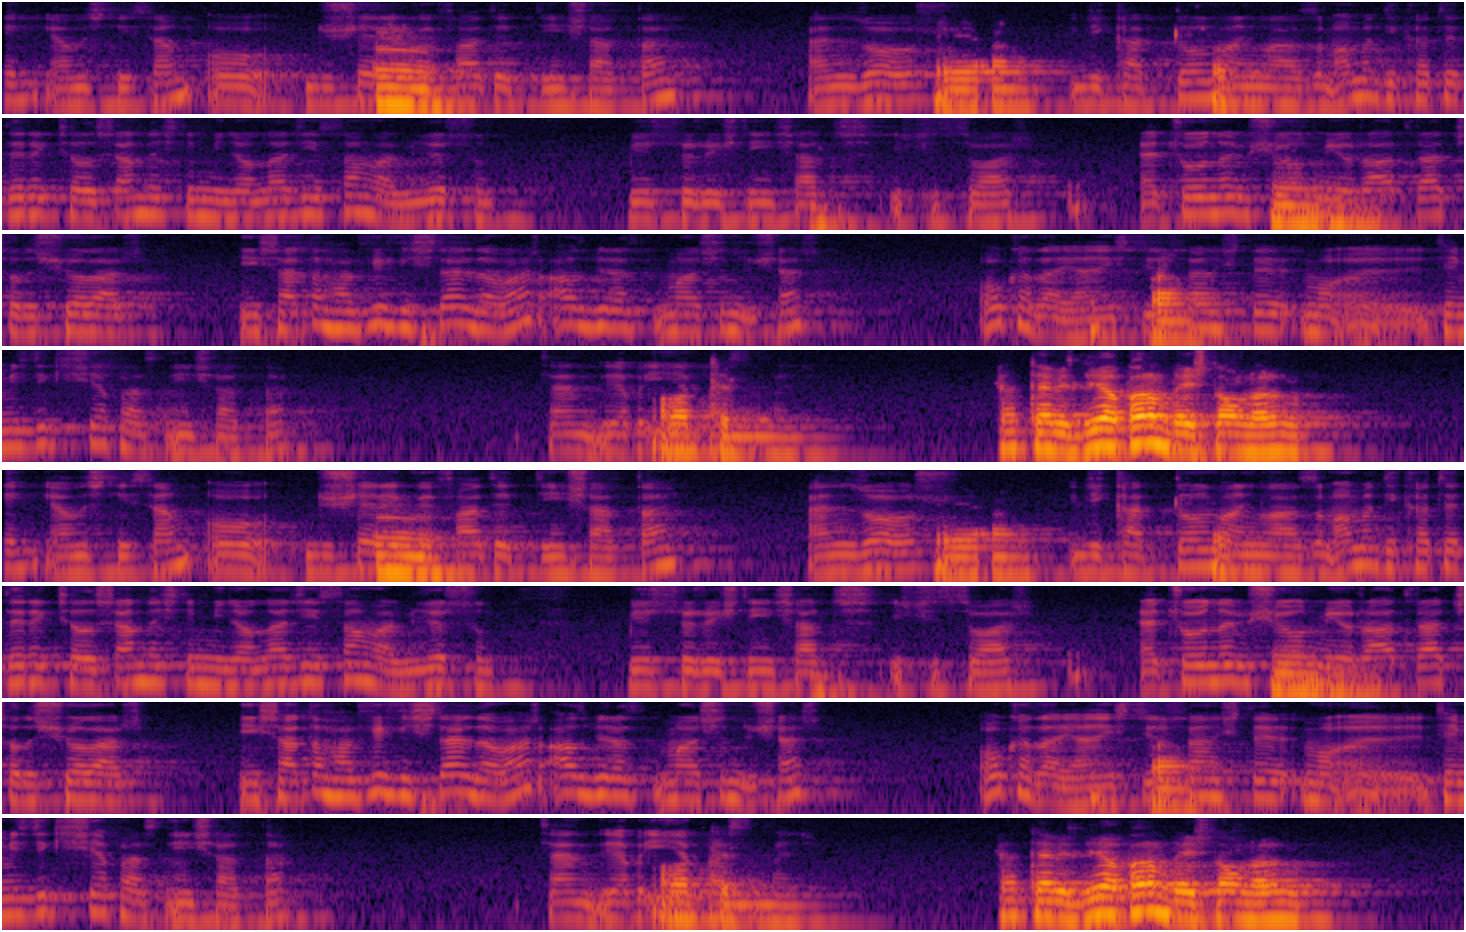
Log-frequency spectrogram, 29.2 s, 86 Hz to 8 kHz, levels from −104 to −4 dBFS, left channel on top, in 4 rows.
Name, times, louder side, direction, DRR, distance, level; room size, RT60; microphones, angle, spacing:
voice 1, 0.0-3.4 4.0-4.7 5.3-9.8 10.4-12.5 13.0-15.3 15.8-18.7 19.5-23.4 24.6-26.0, right 2 dB, 35° right, 9 dB, 1.8 m, -48 dB
voice 2, 1.8-2.2 4.7-5.1 6.0-6.1 11.3-11.4 13.6-13.9 20.4-20.6 25.2-25.8 26.9-28.4, left 3 dB, 75° left, 13 dB, 1.2 m, -32 dB
27.5 x 20.5 x 8.3 m, 0.87 s
head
